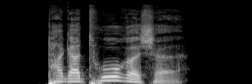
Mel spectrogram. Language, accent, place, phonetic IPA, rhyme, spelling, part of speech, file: German, Germany, Berlin, [paɡaˈtoːʁɪʃə], -oːʁɪʃə, pagatorische, adjective, De-pagatorische.ogg
- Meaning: inflection of pagatorisch: 1. strong/mixed nominative/accusative feminine singular 2. strong nominative/accusative plural 3. weak nominative all-gender singular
